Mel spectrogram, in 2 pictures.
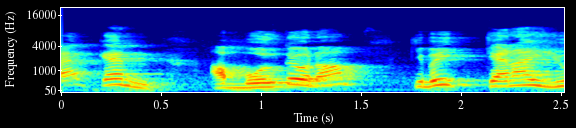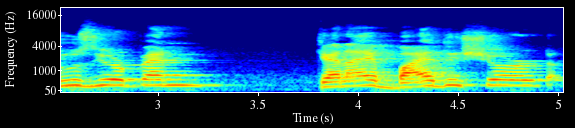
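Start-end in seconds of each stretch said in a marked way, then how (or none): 1.8-4.9 drawn-out slow model sentence; slow wrong example. Shown as a demonstration. Teacher slowly voicing the wrong phrasing to students. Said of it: "आज के बाद can का use करना बंद कर दो".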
